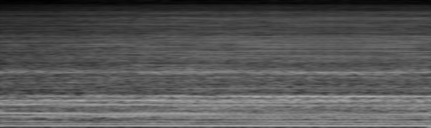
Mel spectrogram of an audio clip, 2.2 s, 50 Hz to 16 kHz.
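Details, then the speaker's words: Cheap used hydraulic press pump motor, first power-up wired to 110 V on one leg via a converter, runs with a steady, even, clean hum with no knocks, surges or grinding; old fluid full and clean; normal running. "cette chose est belle et lisse aussi Je suis choqué, je pensais qu'il en faudrait beaucoup plus pour faire fonctionner ce truc et il fonctionne"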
